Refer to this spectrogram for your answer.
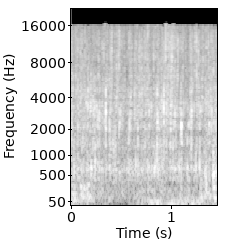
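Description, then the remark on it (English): A steady, dense hiss and bubbling of water as smoldering lava, scooped from the edge of a lava field, is doused in water and flash-cooled into glass, sizzling continuously for the whole moment with no talking. “Marshall scoops up the smoldering lava and douses it in water.”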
